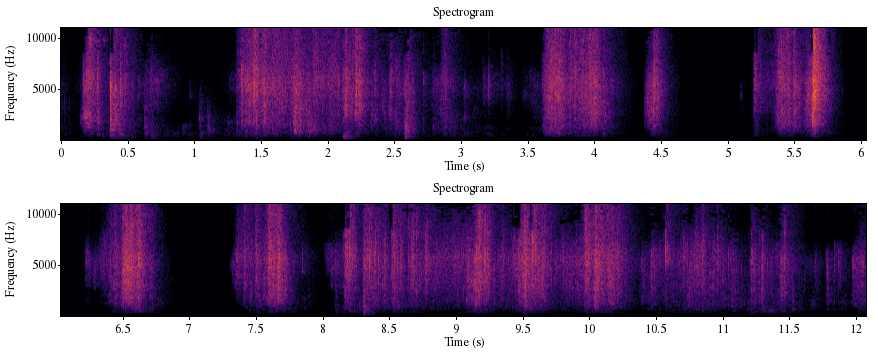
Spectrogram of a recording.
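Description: Thin Bible pages being leafed through: a run of quick, crisp page-turning rustles with short gaps between, running together into steady rustling for the last few seconds as the pages are searched.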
